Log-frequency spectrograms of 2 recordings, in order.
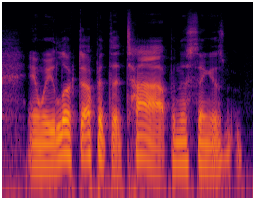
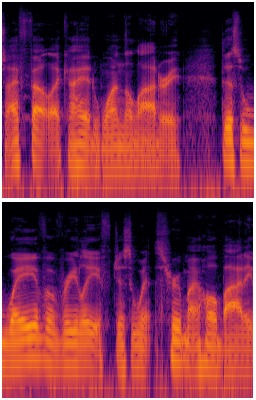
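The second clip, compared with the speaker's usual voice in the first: normal talking voice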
